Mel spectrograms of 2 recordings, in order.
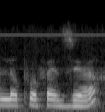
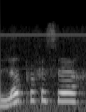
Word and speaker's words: professeur: So, if you have a male teacher, you will say le professeur, le professeur, le professeur, not le professeur. What is he? Le professeur with an S sound.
